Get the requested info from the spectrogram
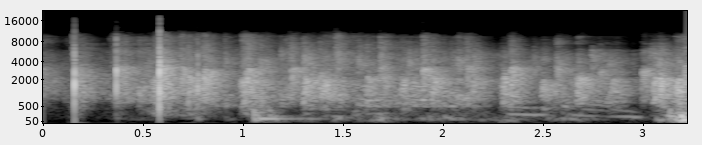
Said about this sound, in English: Let's help Sofija understand her place at the LIC Reading Series by giving her warm applause.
